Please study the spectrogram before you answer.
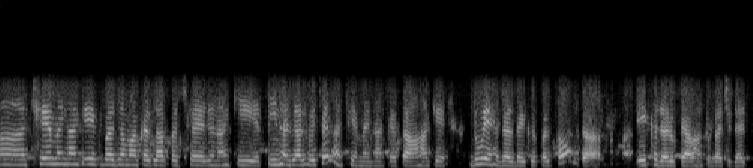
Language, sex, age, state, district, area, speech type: Maithili, female, 30-45, Bihar, Purnia, urban, conversation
